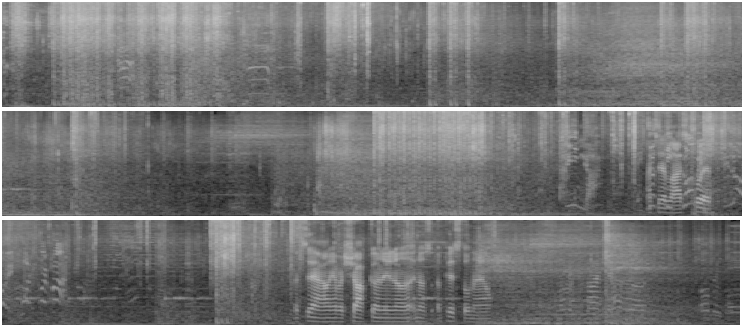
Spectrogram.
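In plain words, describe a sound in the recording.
A rifle fires bursts of rapid shots.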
